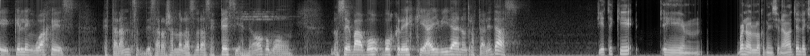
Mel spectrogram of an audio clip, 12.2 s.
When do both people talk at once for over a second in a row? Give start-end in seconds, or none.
none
